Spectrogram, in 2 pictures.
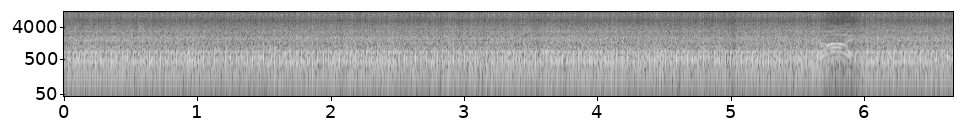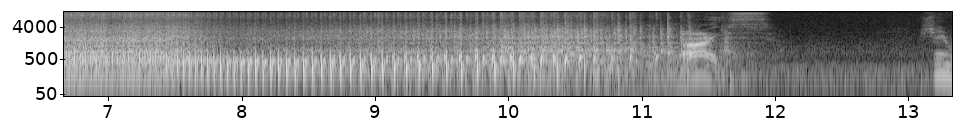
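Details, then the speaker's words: Chinese Honda-clone generator recovered from a field, repaired and started: steady, even single-cylinder drone for about seven seconds, then slowing into separate thumps as it shuts down; doesn't smoke, good power; normal running. "Wow she runs all right guys worth it very worth it yeah nice puts up good powered motor doesn't smoke nice"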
